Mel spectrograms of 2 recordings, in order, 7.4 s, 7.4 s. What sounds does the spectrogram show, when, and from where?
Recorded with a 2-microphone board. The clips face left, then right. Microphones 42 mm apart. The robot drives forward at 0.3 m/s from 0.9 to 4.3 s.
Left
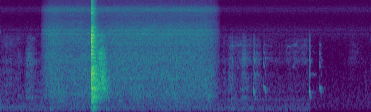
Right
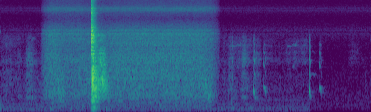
1.8 s a clap: 25° left (ahead or behind), 0.9 m; by 2.1 s 30° left (ahead or behind), 0.8 m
